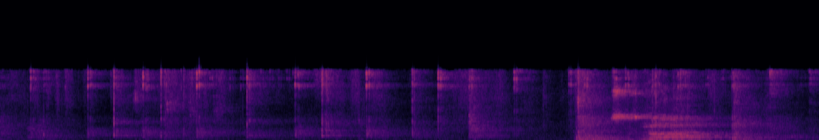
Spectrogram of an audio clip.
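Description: Table tennis rally: the ball clicks off the paddles and the table about three times a second. About six seconds in the rally stops and a loud shout follows, lasting about a second and a half.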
